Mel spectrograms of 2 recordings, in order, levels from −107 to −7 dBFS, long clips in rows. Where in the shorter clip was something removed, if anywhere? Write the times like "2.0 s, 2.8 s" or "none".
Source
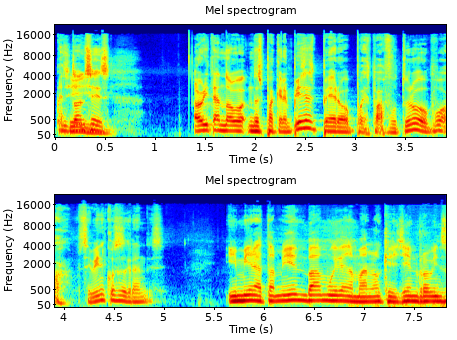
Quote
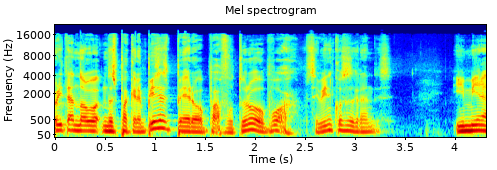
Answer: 1.5 s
